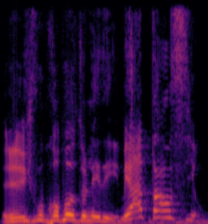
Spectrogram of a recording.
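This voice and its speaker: A woman voicing a smooth male nightclub boss who speaks slowly and suavely during a live mystery game. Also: mid-range voice, sing-song, faint music behind.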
